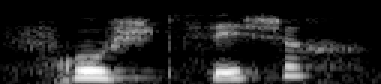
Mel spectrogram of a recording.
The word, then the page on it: froschtsicher: Bas-Rhin; Herrlisheim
